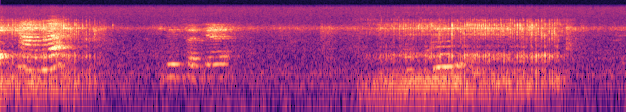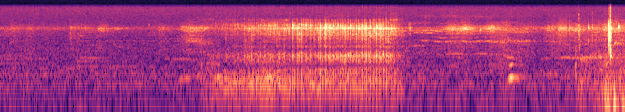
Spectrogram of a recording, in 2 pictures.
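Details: Very loud snoring from a male sleeper.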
